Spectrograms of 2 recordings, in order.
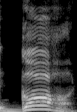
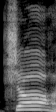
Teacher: विसर्ग जब लगेगा अक्षर पे तो उसको हम लोग ह के रूप में उच्चारण करते हैं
